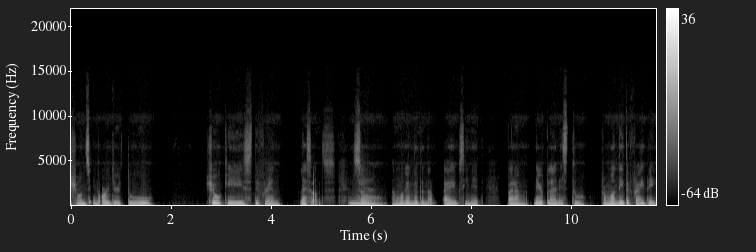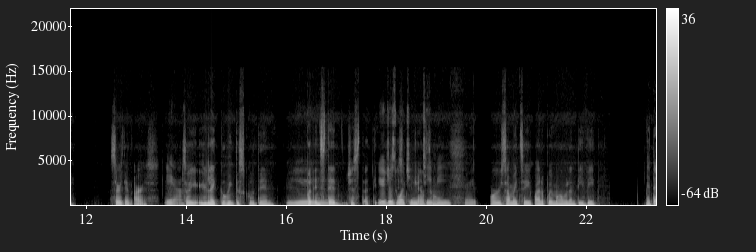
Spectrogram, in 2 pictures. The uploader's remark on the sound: late-night convo (thus, explains the lazy & quiet sound of this convo)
